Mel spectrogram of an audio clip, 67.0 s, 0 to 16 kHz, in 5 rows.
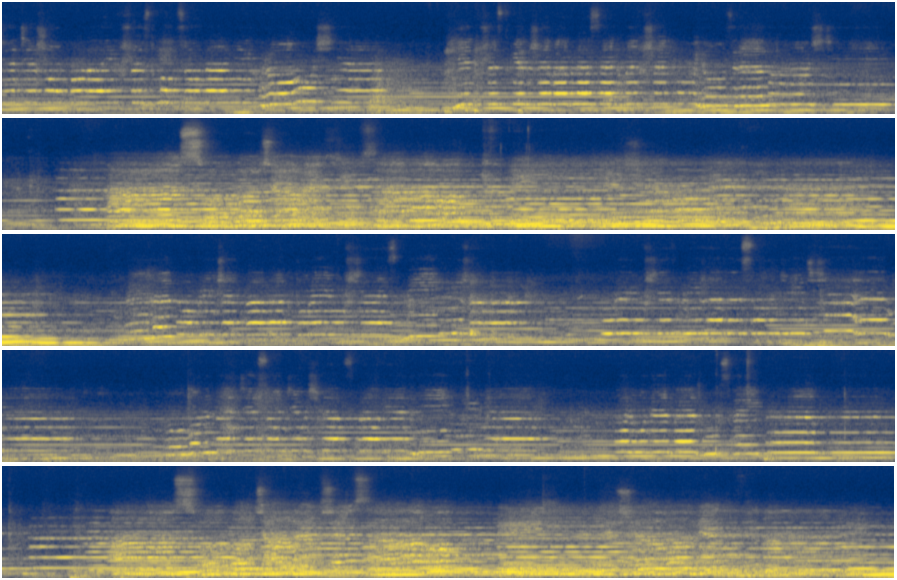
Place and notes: Franciscans chruch, Przemyśl, Poland - (75 BI) Prayers
Binaural recording of prayers at the door of Franciscan's Church entrance during a sermon on the first of Catholic Christmas.
Recorded with Soundman OKM on Sony PCM D-100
